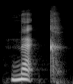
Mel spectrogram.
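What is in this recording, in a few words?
"neck", English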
